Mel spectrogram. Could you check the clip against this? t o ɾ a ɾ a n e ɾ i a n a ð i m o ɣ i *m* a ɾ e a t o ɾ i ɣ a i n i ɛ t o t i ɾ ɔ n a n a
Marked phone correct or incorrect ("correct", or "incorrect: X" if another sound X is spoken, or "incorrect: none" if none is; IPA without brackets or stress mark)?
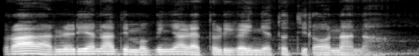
incorrect: ɲ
